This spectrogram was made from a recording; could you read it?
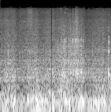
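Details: Used car on rough road with the steering released to check that it tracks straight: steady low road rumble with no clunks, knocks or rattles from the corners; suspension sounds tight and healthy.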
